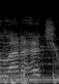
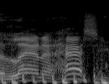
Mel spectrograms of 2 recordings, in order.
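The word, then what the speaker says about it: Lannahechee: the other day I rode down to the lahti river I caught some beautiful steel head trout you mean the lahash river no no no no no no the the lah hatche it runs right near here yeah but it's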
